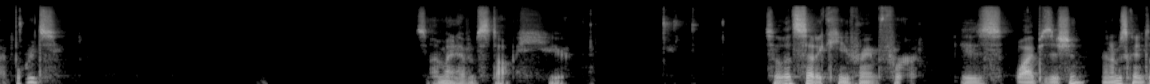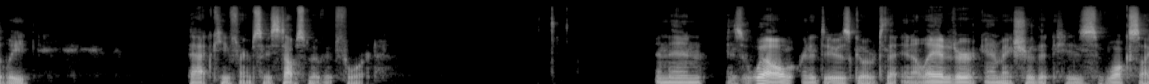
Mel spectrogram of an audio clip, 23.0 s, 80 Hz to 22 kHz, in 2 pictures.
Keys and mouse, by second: 3.0-6.4 drag, 7.0 click, 8.4 right click, 10.5 click, 11.0 click, 11.9 click, 12.7 Delete, 13.0 click, 13.6-16.8 drag, 17.0 click, 17.9 Down, 18.3 Up, 18.8 click, 20.4-22.1 drag.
